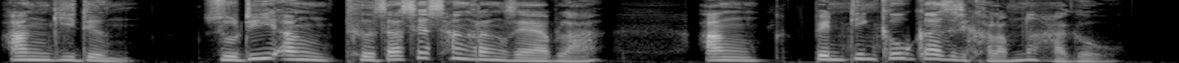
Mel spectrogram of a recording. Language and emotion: Bodo, fearful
